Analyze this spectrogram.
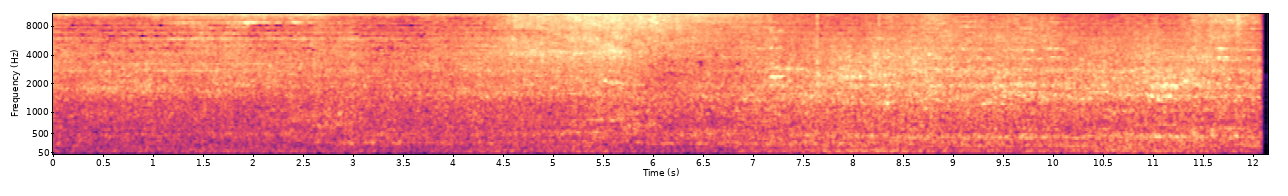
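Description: Amtrak Superliner double-deck passenger cars rolling past close by: steady noise of steel wheels running on the rails.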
